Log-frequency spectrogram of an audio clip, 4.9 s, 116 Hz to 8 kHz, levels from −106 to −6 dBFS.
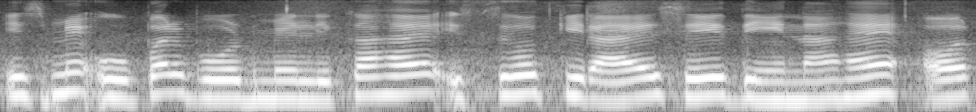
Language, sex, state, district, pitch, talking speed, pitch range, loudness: Hindi, female, Madhya Pradesh, Katni, 210 Hz, 145 wpm, 195-230 Hz, -11 LUFS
